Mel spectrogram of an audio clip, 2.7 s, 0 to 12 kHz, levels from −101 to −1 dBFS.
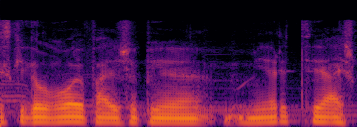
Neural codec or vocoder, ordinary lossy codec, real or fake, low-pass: none; AAC, 48 kbps; real; 7.2 kHz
